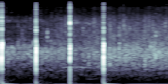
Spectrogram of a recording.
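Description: Four sharp, evenly spaced hand claps in quick succession, each a crisp snap, followed by a low steady hiss with no one speaking.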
